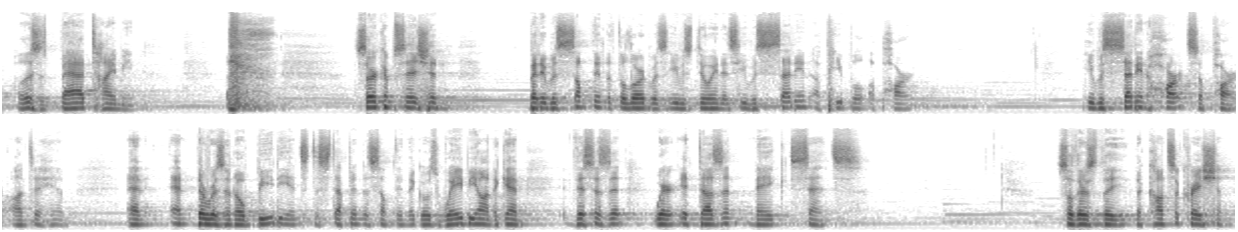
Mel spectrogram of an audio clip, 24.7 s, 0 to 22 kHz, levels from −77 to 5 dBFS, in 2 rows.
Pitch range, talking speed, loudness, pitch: 140-160 Hz, 145 wpm, -27 LUFS, 150 Hz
